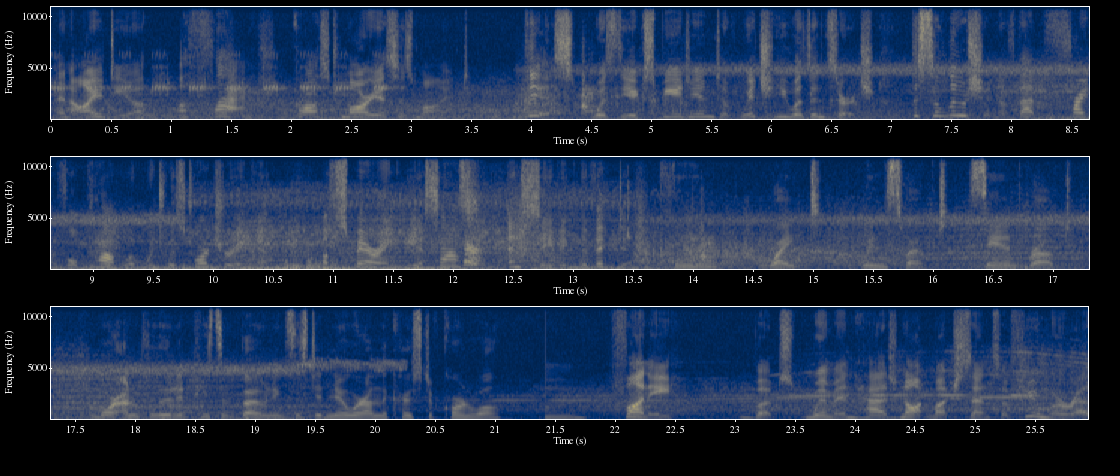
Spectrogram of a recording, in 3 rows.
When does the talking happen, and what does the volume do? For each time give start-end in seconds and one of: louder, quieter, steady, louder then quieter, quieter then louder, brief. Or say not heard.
0.0-25.9 steady.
